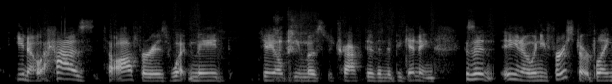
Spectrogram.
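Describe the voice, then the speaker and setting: Loud and bright with a sharp tone, the voice moves at a fairly quick pace with ordinary pitch variation. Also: woman. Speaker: gaming alliance admiral. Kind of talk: casual panel chat.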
